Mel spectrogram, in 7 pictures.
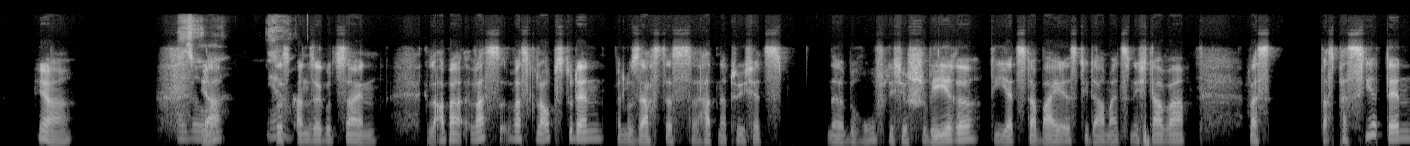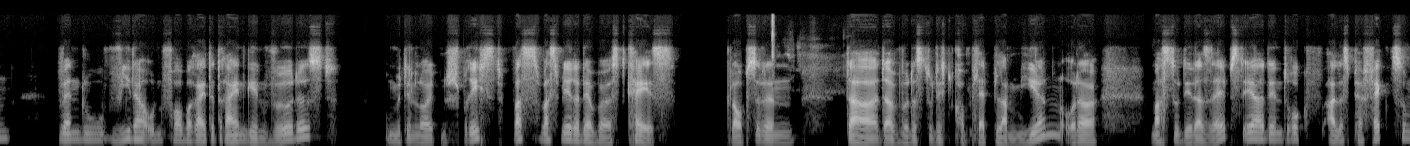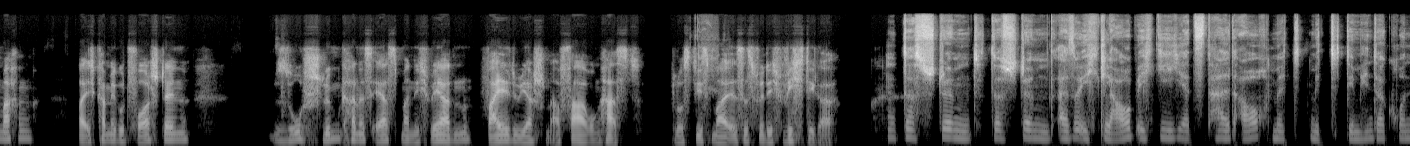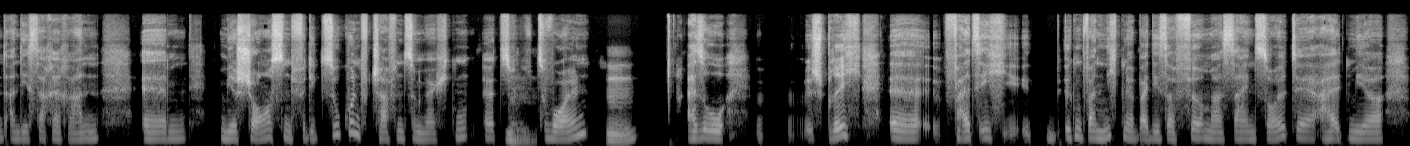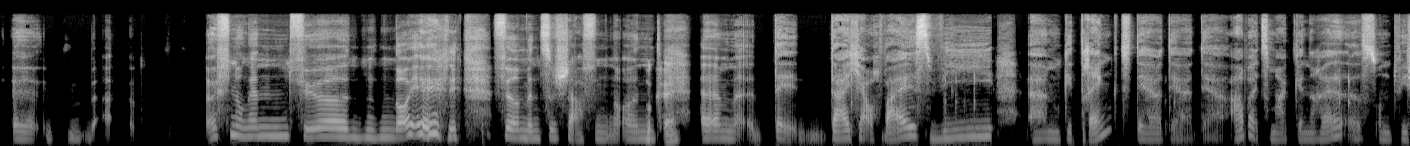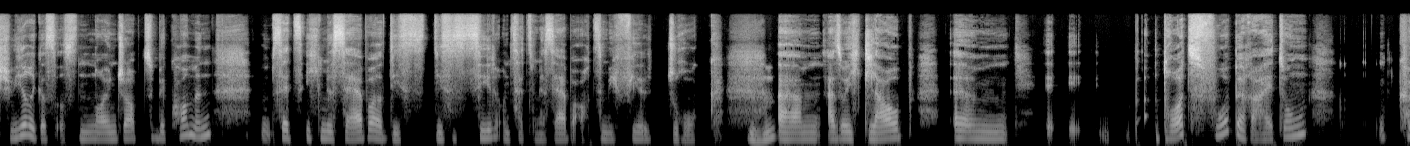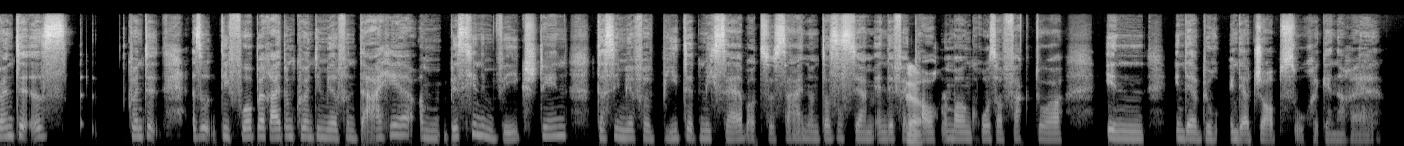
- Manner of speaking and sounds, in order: other background noise; in English: "Worst Case?"; other noise; laughing while speaking: "neue"
- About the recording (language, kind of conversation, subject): German, advice, Warum fällt es mir schwer, bei beruflichen Veranstaltungen zu netzwerken?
